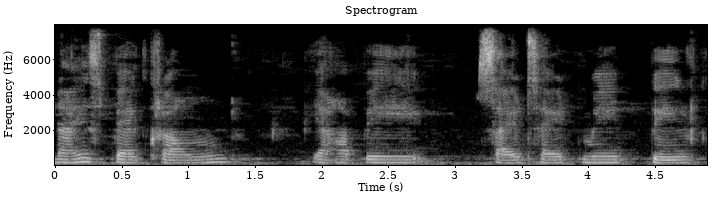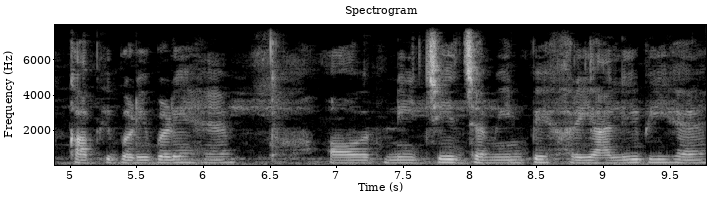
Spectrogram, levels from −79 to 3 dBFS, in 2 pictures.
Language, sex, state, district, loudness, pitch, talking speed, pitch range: Hindi, female, Bihar, Vaishali, -22 LUFS, 170 Hz, 110 wpm, 160-175 Hz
